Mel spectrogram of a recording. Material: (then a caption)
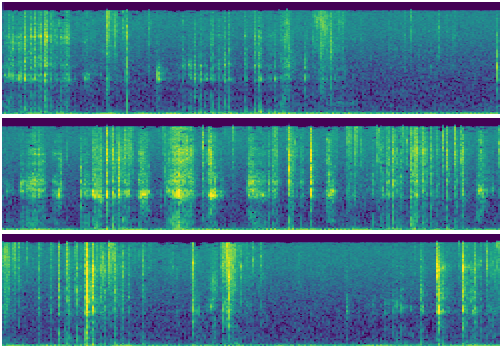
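Soap. A utility knife scrapes crunchy shavings off a solid oval bar of dry orange soap. Dense, dry crackling and scraping bursts follow one another with very short decay, over a steady low hum. Brighter crunches stand out near the middle and end.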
